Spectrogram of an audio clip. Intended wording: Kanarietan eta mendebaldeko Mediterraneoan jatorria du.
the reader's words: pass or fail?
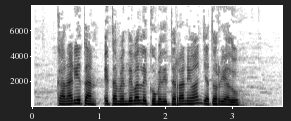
pass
